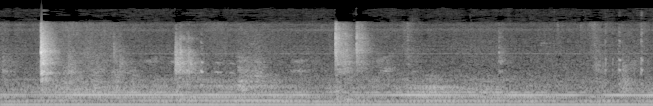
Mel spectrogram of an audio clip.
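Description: A steady low hum with a few short handling noises over it, the first about half a second in and a pair of quick ones a little past the middle.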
